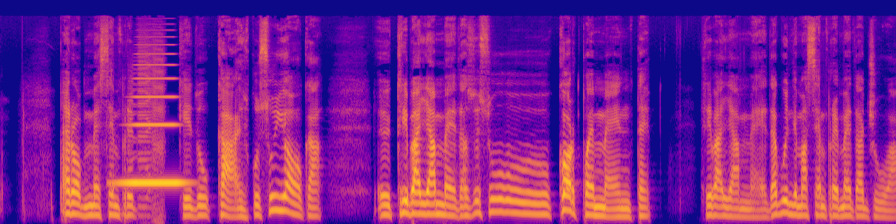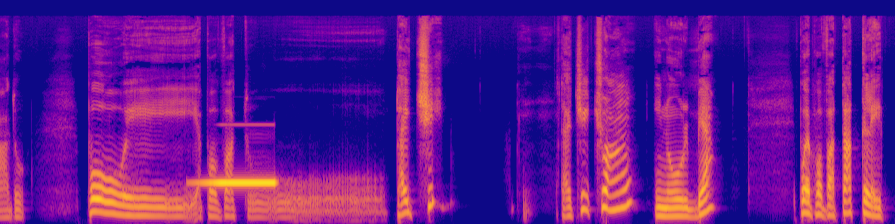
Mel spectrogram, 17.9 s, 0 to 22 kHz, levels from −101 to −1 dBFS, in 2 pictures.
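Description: Loudspeaker feedback squeal at 1.06–2.00 s and again at 10.82–11.75 s: the microphone picks up its own loudspeaker, and the loop gain passes one at 739 Hz. A steady tone swells over a fraction of a second to around 10 dB above the speech.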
